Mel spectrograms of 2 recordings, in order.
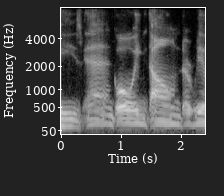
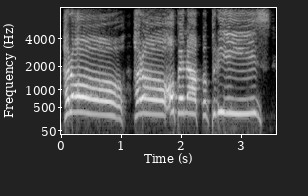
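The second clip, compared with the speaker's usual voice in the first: high, loud pleading shout; yelling louder; 7 dB louder, slower than usual. Acted. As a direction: shout up to be let in. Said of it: "Isunboshi yelled more loud".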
